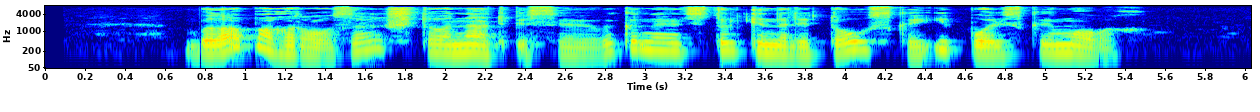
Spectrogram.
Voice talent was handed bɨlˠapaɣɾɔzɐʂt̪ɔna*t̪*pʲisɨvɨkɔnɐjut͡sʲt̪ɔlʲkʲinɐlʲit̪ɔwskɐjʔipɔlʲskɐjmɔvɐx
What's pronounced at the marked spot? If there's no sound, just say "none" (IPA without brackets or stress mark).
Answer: t̪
